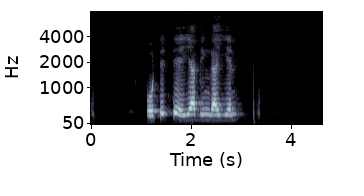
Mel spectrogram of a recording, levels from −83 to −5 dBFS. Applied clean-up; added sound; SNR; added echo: none; none; none; none.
